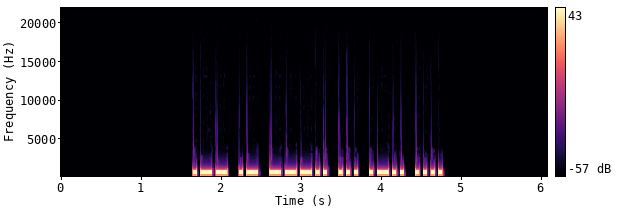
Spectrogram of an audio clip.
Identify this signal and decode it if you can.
Morse code, heard as a keyed tone, about 25 wpm, 700 Hz. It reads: WA8SLH
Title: USA Call Signs - 6 Characters - Repeated 3x - 25wpm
